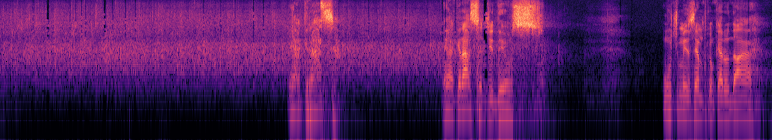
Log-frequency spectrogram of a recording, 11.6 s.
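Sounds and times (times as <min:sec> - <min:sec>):
audience applauding: 0:00.0 - 0:08.4
speech: 0:04.3 - 0:05.2, 0:06.6 - 0:08.2, 0:10.0 - 0:11.5.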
